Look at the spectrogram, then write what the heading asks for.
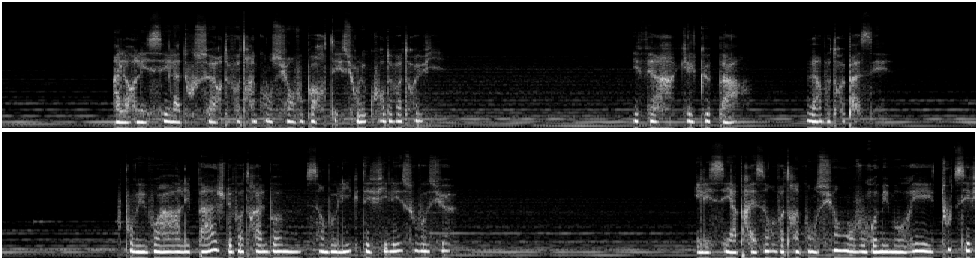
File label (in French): seance avec musique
